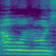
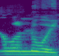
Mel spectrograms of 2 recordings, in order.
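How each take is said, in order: First: The final S is sounded. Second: The final S is silent. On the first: "I go to say Illinois because you've got the S on the end" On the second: "but you go"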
